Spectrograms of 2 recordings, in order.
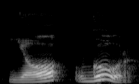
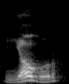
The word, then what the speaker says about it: yogur: Yogur ends with an R, so it's yogur, not yogur, yogur. Okay?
